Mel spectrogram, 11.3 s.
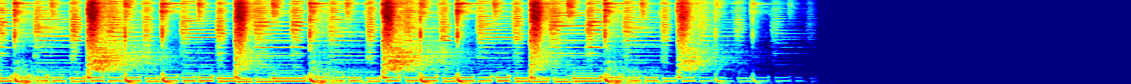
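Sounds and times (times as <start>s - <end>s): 
dub music: 0.0s - 7.7s.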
